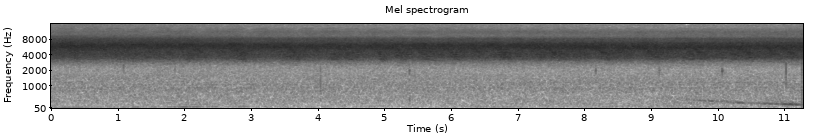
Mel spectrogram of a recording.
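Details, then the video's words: Chicago street cicadas at evening in August 2010 under cloudy skies: constant high electric buzzing, with faint ticks and, near the end, a low falling whine like a passing vehicle. "Chicago Summer 2010 Cicadas - Evening"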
